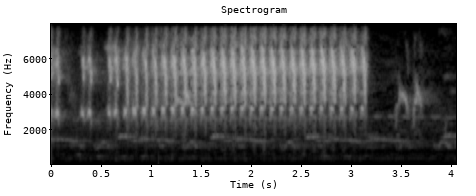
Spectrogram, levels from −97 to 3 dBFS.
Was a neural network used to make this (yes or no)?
yes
